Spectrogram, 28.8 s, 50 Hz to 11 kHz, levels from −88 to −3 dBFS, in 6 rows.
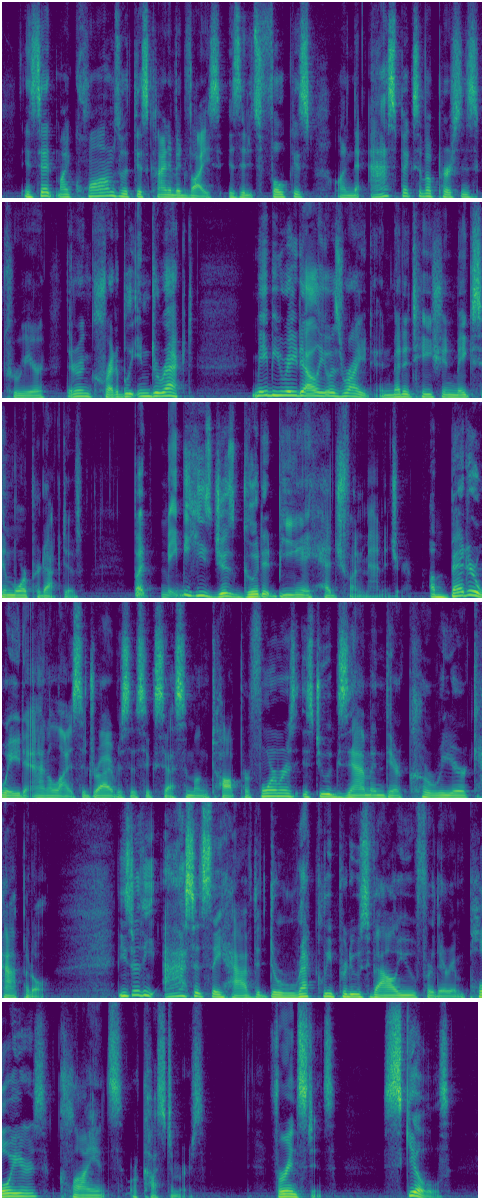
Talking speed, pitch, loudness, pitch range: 170 wpm, 135 Hz, -25 LUFS, 115-165 Hz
